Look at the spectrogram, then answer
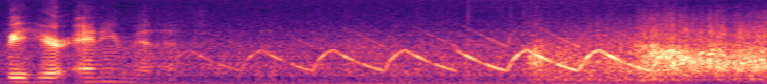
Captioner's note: police sirens in the background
